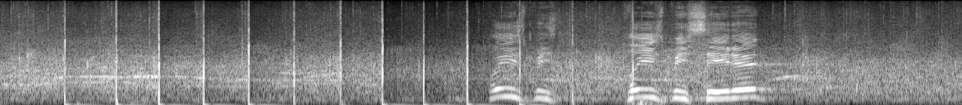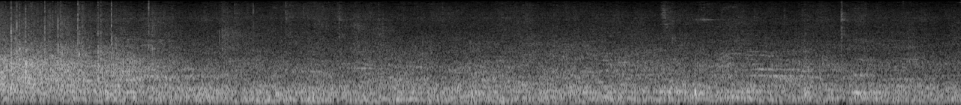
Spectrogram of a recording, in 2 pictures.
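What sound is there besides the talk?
audience applauding the seniors at a school assembly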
